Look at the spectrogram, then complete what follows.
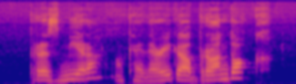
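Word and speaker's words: Prezmyra: Presmira on the second. Presmira.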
